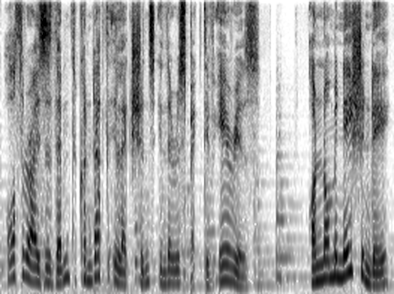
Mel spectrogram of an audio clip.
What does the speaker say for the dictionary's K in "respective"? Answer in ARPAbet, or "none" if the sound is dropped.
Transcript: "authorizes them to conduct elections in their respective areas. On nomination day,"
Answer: K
